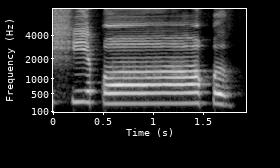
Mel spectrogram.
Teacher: قاف جو ہے وہ ہیوی اور ساتھ میں الف مد ہے اور ساتھ 4 کاؤنٹس کا اسٹریچ ہوگا اسٹاپ پہ اور قاف اینڈ پہ قلقلہ پھر ہوگا. فَسَيَكْفِيكَهُمُ اللَّهُ فَسَيَكْفِي پہ 2 کاؤنٹس کہم اللہ اللہ لفظ جلالہ سے پہلے پیش تو یہاں پر ہیوی پڑھا جائے گا اور یہاں پر 4 کاؤنٹس کا کیونکہ آگے اسٹاپ آ گیا ہے تو 4 کاؤنٹس کا اسٹریچ.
